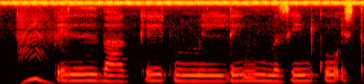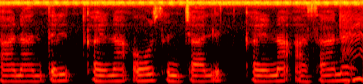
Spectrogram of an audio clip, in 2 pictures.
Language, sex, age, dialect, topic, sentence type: Hindi, female, 18-24, Awadhi Bundeli, agriculture, statement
